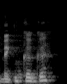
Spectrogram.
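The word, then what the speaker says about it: McG: Is it McGee? – Yeah. – I've never said it. How would you pronounce it? I've just never said it out loud. I've never tried. It's one of those ones I don't want to mispronounce. Muck? – Yeah, it's McGee. Yeah, McGee, because his name is like McGinty, and he shortens it to McGee.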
